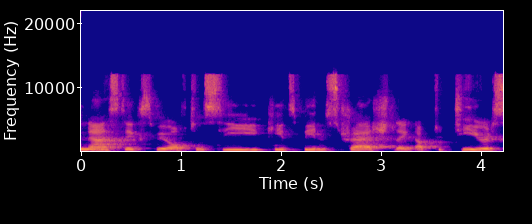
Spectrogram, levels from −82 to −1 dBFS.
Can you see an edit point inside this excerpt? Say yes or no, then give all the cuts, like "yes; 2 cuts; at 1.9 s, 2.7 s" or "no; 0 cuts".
no; 0 cuts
